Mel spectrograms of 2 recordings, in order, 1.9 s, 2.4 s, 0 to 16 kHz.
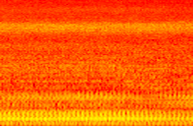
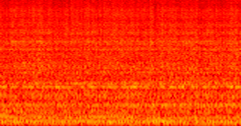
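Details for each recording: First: Well system with bladder/pressure tank, pump off, air compressor pushing water out of the tank: steady high whistle above the compressor's constant drone as air rushes through the pressure tank while purging. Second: Well jet pump refilling a new ~120-gallon tank after fixing a waterlogged well, expected to climb back to prior pressure and cut off: steady, even motor hum with faint high tone, no knocking or surging, running normally.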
